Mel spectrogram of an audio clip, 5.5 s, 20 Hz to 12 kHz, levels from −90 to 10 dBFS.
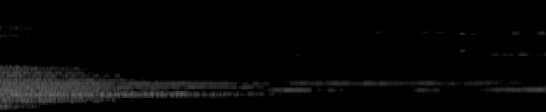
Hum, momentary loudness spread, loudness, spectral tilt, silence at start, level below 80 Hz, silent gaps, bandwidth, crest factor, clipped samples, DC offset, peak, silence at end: none; 11 LU; -59 LUFS; -2 dB/octave; 0 s; under -90 dBFS; none; 5.4 kHz; 22 dB; under 0.1%; under 0.1%; -40 dBFS; 0 s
